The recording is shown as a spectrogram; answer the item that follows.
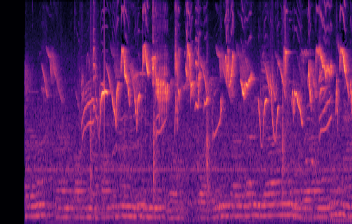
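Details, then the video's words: Young Blacktrout Somerini finches from a finch breeder in Klaten, with clear, original voices: dense, overlapping, high chirps and short downslurred notes, with a steady low hum underneath. "Anakan Blacktrout Somerini Suara Jernih Original"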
